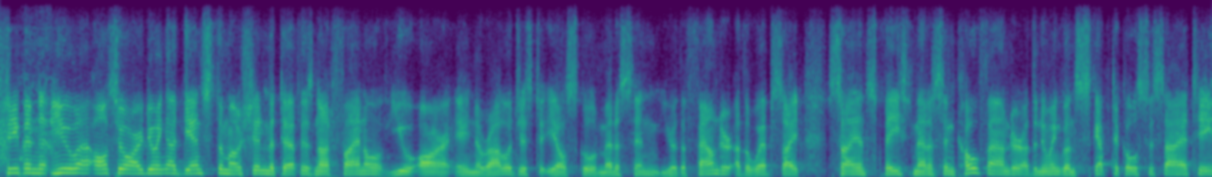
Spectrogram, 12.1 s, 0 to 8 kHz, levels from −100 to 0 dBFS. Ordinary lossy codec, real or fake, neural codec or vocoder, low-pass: Opus, 16 kbps; fake; codec, 24 kHz, 0.9 kbps, WavTokenizer, medium speech release version 2; 7.2 kHz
